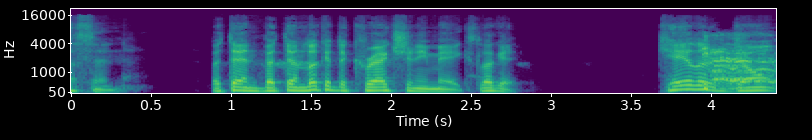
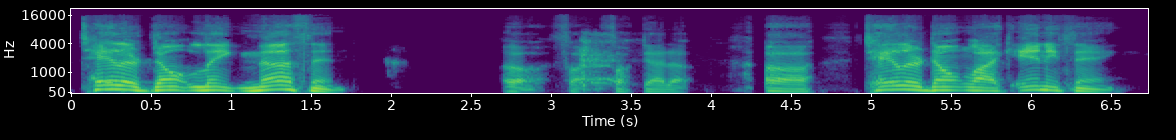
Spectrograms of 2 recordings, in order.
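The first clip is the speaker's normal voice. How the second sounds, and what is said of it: Put-on redneck accent. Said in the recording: “Let me read them to you in the accent I think Mr. Tyler Shengaris has ... Is that your sad redneck accent?”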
